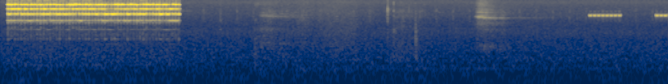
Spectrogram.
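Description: An alarm clock rings loudly with a rapid electronic beeping for about three seconds, then stops. Quiet room noise and small rustles follow, and short bursts of beeping return near the end.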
